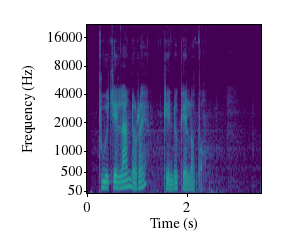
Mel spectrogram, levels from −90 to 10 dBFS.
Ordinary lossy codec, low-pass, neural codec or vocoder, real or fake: none; none; none; real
